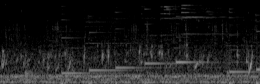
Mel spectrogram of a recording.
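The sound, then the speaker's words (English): An AquaClean 3000 water filter, filtering pollutants out of fresh stream water, runs with a steady low hum while liquid drips and gurgles throughout, with small wet plinks and a few faint tonal whines scattered over the continuous churn. “This is an AquaClean 3000. It's an island invention that filters pollutants out of fresh water.”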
